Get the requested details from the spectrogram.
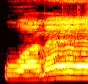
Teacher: وما میں الف مدہ ہے، ایک الف کے برابر کھینچیں گے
